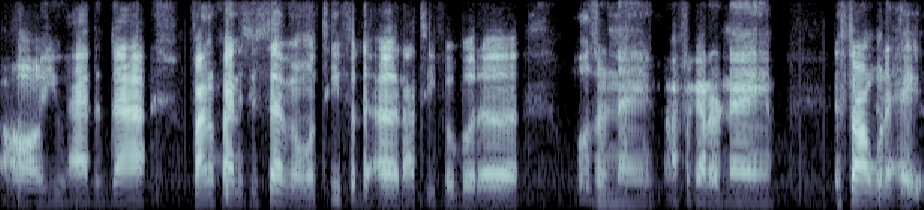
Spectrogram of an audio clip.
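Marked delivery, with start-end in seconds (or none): none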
